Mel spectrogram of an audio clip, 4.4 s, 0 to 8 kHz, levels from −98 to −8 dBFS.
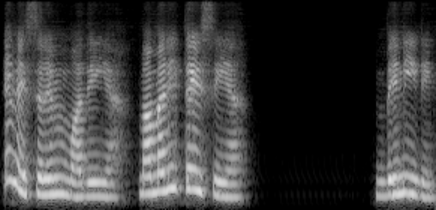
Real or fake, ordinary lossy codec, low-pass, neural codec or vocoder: fake; none; none; codec, 16 kHz, 0.2 kbps, FocalCodec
